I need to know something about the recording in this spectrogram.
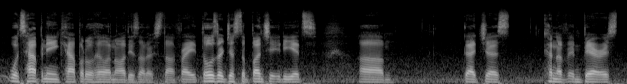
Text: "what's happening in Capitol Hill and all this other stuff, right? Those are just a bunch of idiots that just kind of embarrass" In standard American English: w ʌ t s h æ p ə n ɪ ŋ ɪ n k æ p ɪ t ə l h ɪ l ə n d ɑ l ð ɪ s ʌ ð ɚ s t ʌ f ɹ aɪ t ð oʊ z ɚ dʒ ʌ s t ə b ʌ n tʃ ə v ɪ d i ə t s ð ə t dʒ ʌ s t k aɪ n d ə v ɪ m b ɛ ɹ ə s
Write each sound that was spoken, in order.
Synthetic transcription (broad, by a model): w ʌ t s h æ p ə n ɪ ŋ ɪ n k æ p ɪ t l h ɪ l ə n ɑ l ð ɪ s ʌ ð ɚ s t ʌ f ɹ aɪ t ð oʊ z ɚ dʒ ʌ s t ə b ʌ n tʃ ə v ɪ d i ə t s ð ə t dʒ ʌ s t k aɪ n d ə v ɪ m b ɛ ɹ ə s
